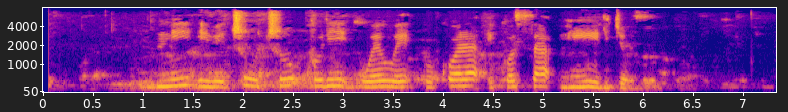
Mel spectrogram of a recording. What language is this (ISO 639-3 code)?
kin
